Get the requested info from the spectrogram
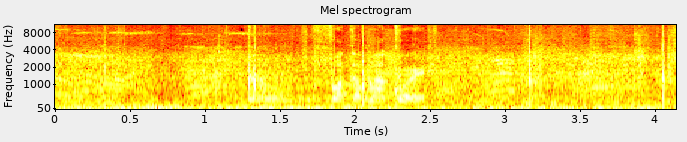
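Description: A basketball bouncing on a hard outdoor court, a few sharp bounces, with voices and a steady low rumble of wind on the microphone.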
